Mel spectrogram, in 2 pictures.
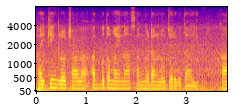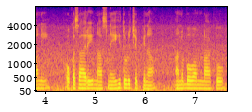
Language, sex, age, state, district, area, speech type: Telugu, male, 18-30, Telangana, Ranga Reddy, urban, spontaneous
